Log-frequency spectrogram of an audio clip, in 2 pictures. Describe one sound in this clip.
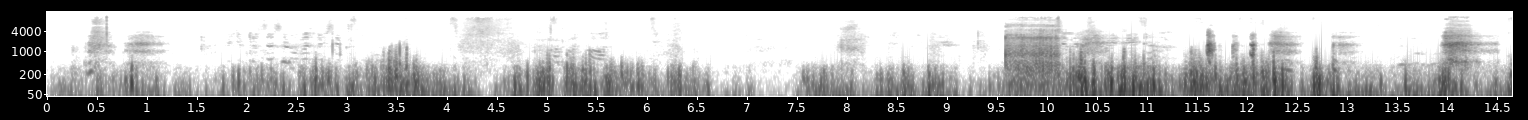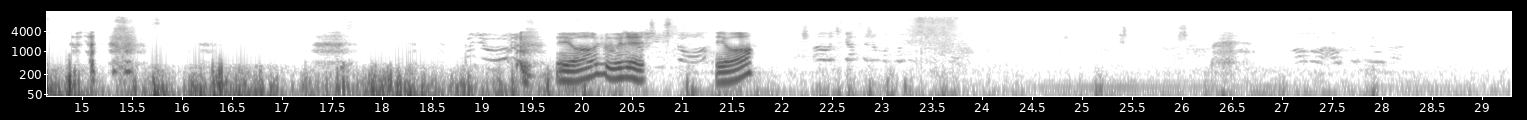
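A young man talks casually outdoors, close by.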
